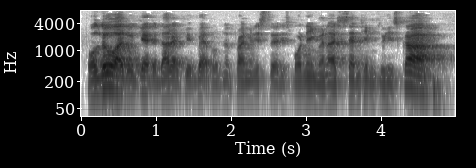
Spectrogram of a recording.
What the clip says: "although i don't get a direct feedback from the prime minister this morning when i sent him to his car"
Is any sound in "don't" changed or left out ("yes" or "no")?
yes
